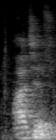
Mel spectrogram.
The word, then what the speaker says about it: Atif: Um, am I pronouncing your name correctly? Atiff. Atiff.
